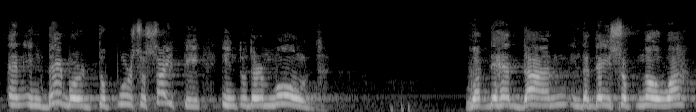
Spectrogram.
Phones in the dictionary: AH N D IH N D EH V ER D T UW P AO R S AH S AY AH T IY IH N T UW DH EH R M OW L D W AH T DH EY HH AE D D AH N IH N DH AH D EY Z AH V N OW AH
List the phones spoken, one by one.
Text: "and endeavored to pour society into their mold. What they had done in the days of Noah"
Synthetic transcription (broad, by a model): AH N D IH N D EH B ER D T UW P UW R S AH S AY T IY IH N T UW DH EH R M OW L D W AH T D EY HH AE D D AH N IH N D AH D EY S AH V N OW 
